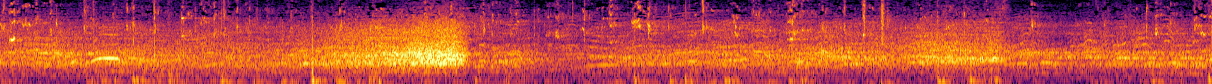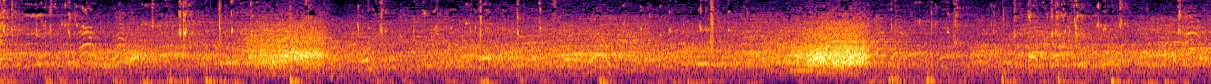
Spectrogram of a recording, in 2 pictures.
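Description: Basketball game sound in an arena: a ball dribbling and knocking on the hardwood court throughout, under a constant murmur of the crowd. The crowd noise swells up three times, a few seconds in, past halfway and near the end.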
